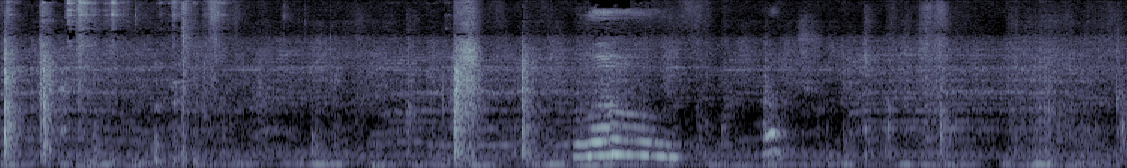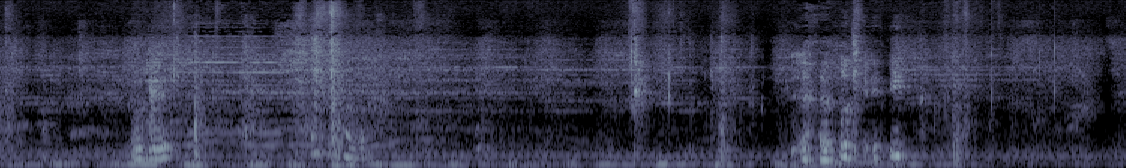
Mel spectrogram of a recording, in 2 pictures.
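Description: Background music with a steady low beat, with a few short snatches of voice and scattered light clicks of paper being handled.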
